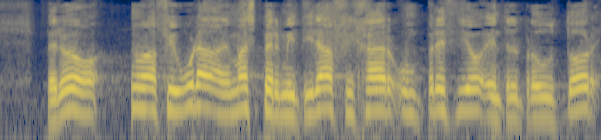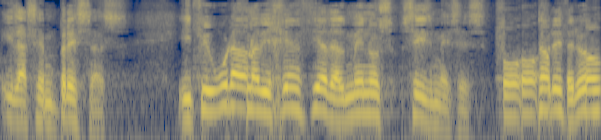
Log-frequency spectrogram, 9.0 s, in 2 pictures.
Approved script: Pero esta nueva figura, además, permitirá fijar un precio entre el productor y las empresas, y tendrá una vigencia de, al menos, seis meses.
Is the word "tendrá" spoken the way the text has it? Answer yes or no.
no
